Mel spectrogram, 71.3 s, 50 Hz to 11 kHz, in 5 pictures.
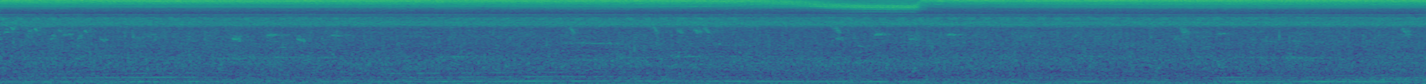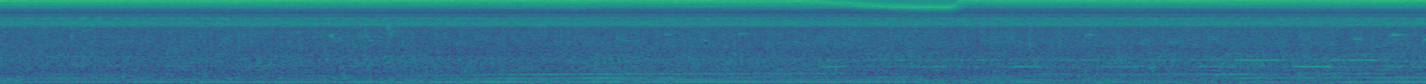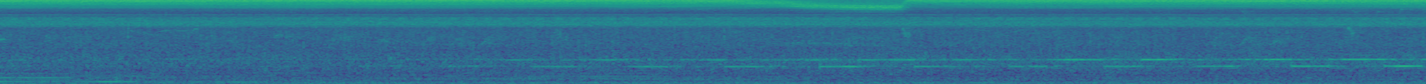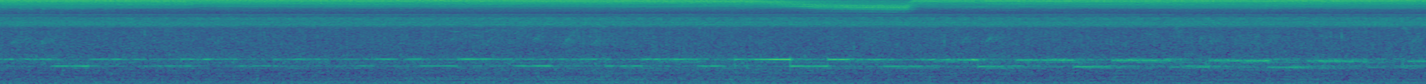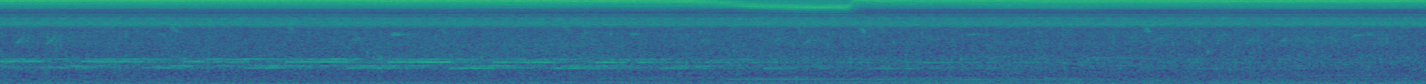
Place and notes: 土角厝水上餐廳, 埔里鎮桃米里 - Bird and Stream
Bird and Stream, Bird calls, Dogs barking
Zoom H2n MS+XY
Puli Township, 水上巷, 12 June 2015, ~06:00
